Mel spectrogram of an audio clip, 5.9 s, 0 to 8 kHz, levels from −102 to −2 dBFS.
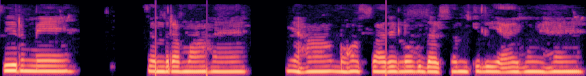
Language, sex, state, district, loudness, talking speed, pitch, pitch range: Hindi, female, Chhattisgarh, Balrampur, -19 LUFS, 155 wpm, 195 Hz, 190-200 Hz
